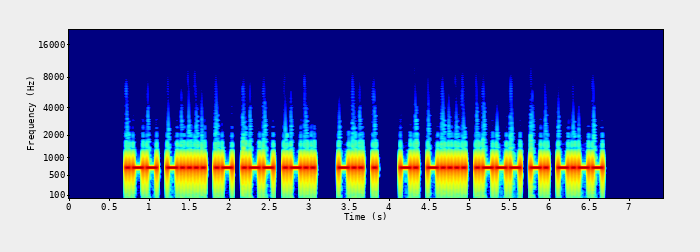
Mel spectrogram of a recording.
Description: Morse code, heard as a keyed tone, about 28 wpm, 700 Hz. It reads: W6AWL DE N6JNY
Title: USA Callsign DE Callsign - 5 Characters - 28wpm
